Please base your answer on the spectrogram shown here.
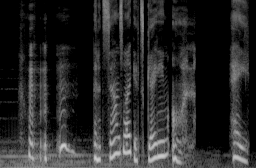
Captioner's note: laughs under breath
